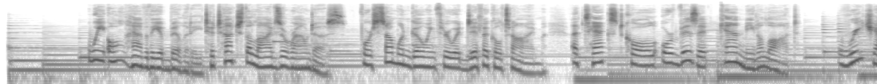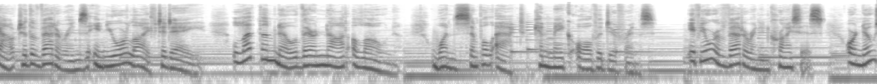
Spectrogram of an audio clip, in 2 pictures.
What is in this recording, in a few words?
PSA Female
